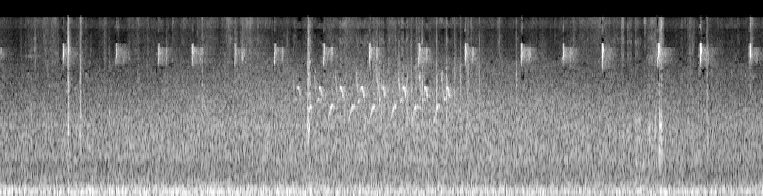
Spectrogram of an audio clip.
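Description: Outdoor background with birds chirping: a short high chirp repeats about twice a second, with a quick run of chirps about five seconds in. A few light clicks of a plastic CD jewel case being handled sound over it.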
